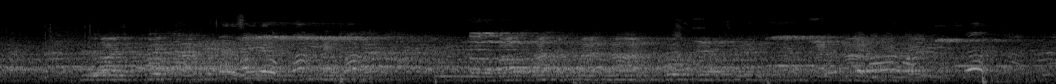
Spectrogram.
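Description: Echoing sports-hall ambience at a wrestling meet: many voices talking and calling out at once, with occasional dull thuds of bodies on the wrestling mats, the loudest one near the end.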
